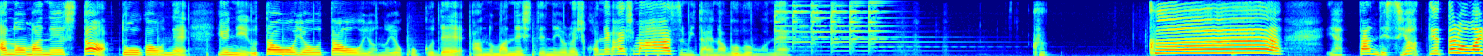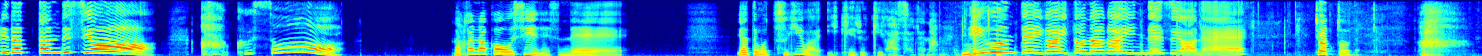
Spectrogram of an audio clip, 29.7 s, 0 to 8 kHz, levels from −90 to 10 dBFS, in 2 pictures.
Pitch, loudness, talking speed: 275 Hz, -16 LUFS, 250 characters per minute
